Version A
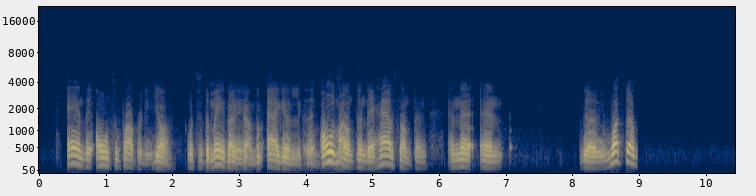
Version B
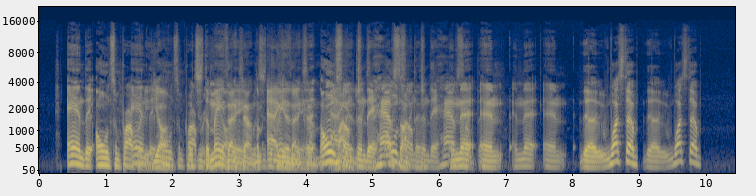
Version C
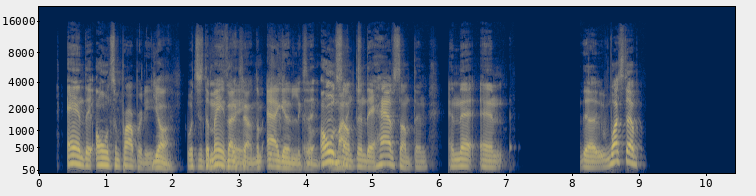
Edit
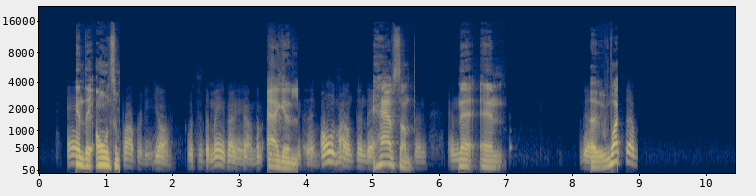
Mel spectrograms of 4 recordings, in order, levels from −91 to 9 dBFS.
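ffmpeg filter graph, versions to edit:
-filter_complex "[1:a]asplit=2[s0][s1];[2:a]asplit=3[s2][s3][s4];[0:a]asplit=6[s5][s6][s7][s8][s9][s10];[s5]atrim=end=0.552[s11];[s0]atrim=start=0.548:end=1.202[s12];[s6]atrim=start=1.198:end=3.422[s13];[s2]atrim=start=3.418:end=3.872[s14];[s7]atrim=start=3.868:end=5.012[s15];[s3]atrim=start=5.008:end=5.632[s16];[s8]atrim=start=5.628:end=6.292[s17];[s4]atrim=start=6.288:end=7.002[s18];[s9]atrim=start=6.998:end=8.272[s19];[s1]atrim=start=8.268:end=8.672[s20];[s10]atrim=start=8.668[s21];[s11][s12]acrossfade=d=0.004:c1=hsin:c2=hsin[s22];[s22][s13]acrossfade=d=0.004:c1=hsin:c2=hsin[s23];[s23][s14]acrossfade=d=0.004:c1=hsin:c2=hsin[s24];[s24][s15]acrossfade=d=0.004:c1=hsin:c2=hsin[s25];[s25][s16]acrossfade=d=0.004:c1=hsin:c2=hsin[s26];[s26][s17]acrossfade=d=0.004:c1=hsin:c2=hsin[s27];[s27][s18]acrossfade=d=0.004:c1=hsin:c2=hsin[s28];[s28][s19]acrossfade=d=0.004:c1=hsin:c2=hsin[s29];[s29][s20]acrossfade=d=0.004:c1=hsin:c2=hsin[s30];[s30][s21]acrossfade=d=0.004:c1=hsin:c2=hsin"

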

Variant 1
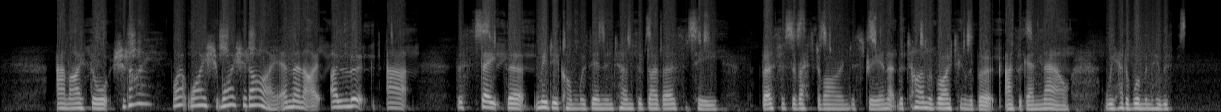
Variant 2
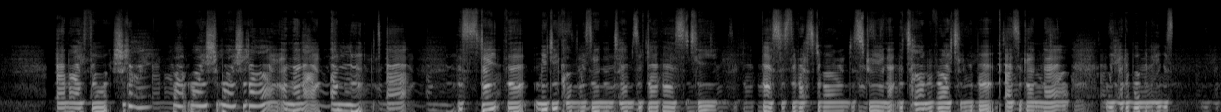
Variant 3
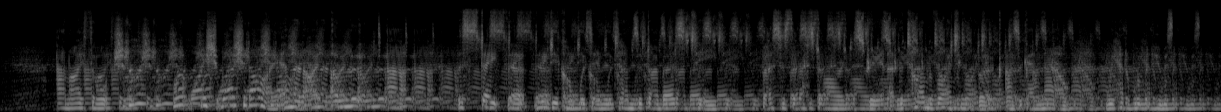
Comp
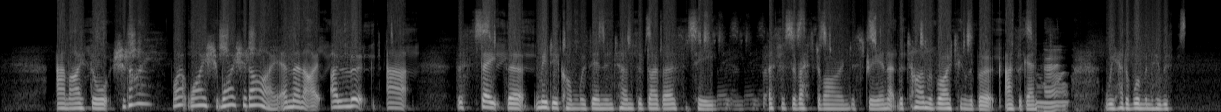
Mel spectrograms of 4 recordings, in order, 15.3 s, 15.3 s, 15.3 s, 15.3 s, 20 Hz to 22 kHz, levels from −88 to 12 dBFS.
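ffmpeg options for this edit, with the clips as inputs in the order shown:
-filter_complex "[0:a]asplit=3[s0][s1][s2];[s0]atrim=end=8.902[s3];[2:a]atrim=start=8.898:end=9.612[s4];[s1]atrim=start=9.608:end=12.952[s5];[1:a]atrim=start=12.948:end=13.422[s6];[s2]atrim=start=13.418[s7];[s3][s4]acrossfade=d=0.004:c1=hsin:c2=hsin[s8];[s8][s5]acrossfade=d=0.004:c1=hsin:c2=hsin[s9];[s9][s6]acrossfade=d=0.004:c1=hsin:c2=hsin[s10];[s10][s7]acrossfade=d=0.004:c1=hsin:c2=hsin"

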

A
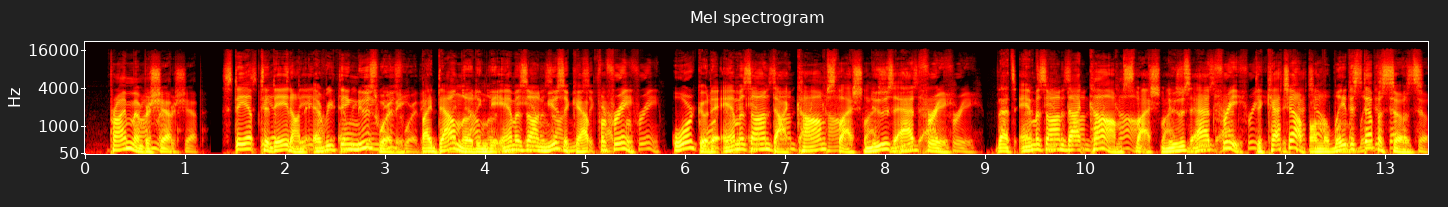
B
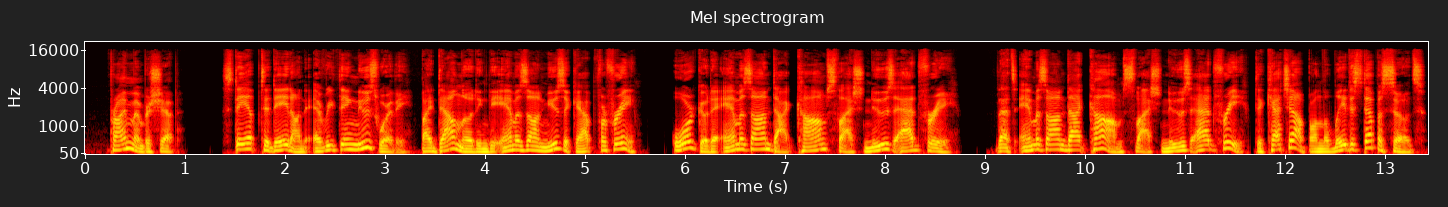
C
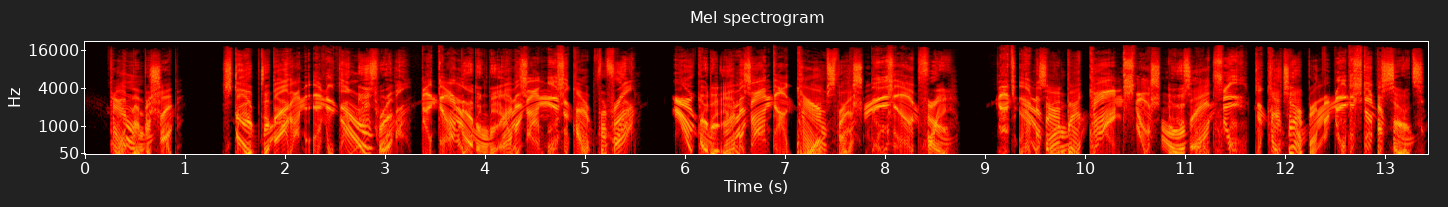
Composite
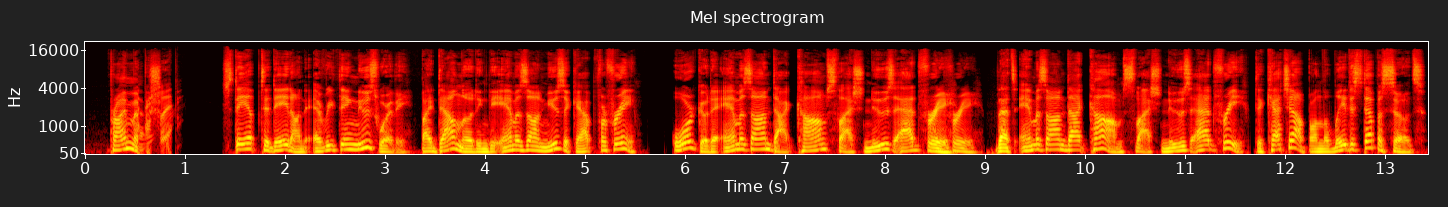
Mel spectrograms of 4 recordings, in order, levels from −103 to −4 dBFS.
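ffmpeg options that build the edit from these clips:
-filter_complex "[1:a]asplit=3[s0][s1][s2];[s0]atrim=end=0.532[s3];[2:a]atrim=start=0.528:end=1.442[s4];[s1]atrim=start=1.438:end=8.66[s5];[0:a]atrim=start=8.42:end=9.29[s6];[s2]atrim=start=9.05[s7];[s3][s4]acrossfade=d=0.004:c1=hsin:c2=hsin[s8];[s8][s5]acrossfade=d=0.004:c1=hsin:c2=hsin[s9];[s9][s6]acrossfade=d=0.24:c1=tri:c2=tri[s10];[s10][s7]acrossfade=d=0.24:c1=tri:c2=tri"

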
